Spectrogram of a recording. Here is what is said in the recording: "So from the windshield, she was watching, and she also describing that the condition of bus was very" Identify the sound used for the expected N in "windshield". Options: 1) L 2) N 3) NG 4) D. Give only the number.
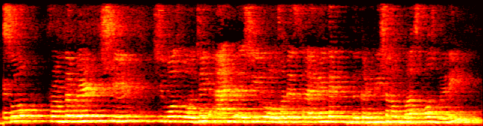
1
